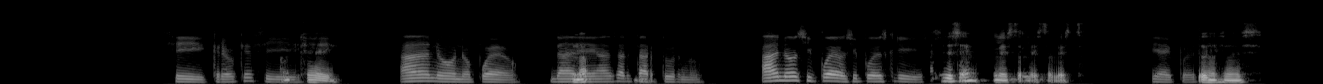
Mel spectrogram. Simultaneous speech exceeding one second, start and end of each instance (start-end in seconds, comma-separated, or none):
none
